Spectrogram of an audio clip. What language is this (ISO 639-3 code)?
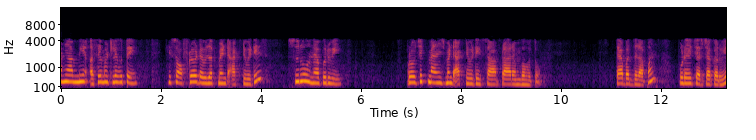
mar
